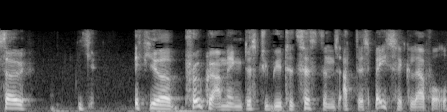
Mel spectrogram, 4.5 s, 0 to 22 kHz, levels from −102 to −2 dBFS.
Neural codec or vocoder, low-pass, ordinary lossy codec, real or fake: none; 7.2 kHz; MP3, 48 kbps; real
